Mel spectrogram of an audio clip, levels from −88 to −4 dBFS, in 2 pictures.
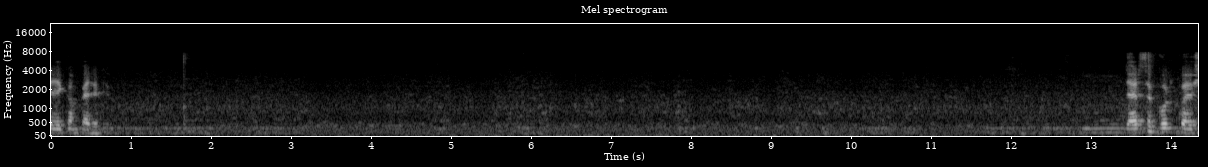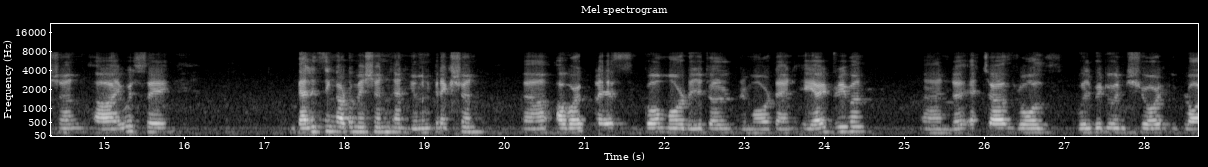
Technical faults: none

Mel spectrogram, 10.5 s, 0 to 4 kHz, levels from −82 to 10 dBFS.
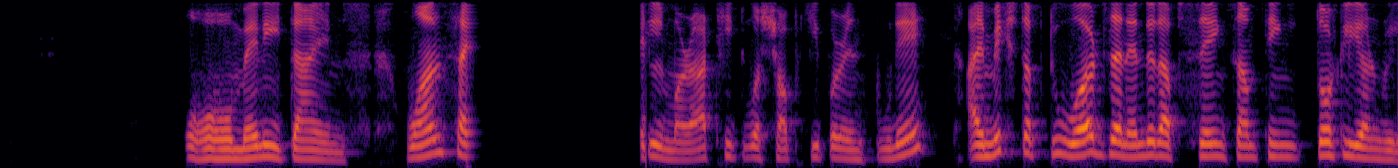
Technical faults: long network dropout; jitter buffer speed-up

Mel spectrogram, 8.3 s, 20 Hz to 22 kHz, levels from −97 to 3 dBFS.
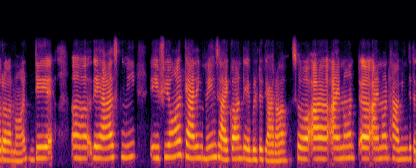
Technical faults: Opus voice compression

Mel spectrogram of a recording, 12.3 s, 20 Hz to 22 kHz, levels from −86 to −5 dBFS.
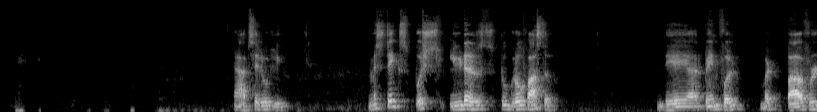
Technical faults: lost packet rebuilt from error correction

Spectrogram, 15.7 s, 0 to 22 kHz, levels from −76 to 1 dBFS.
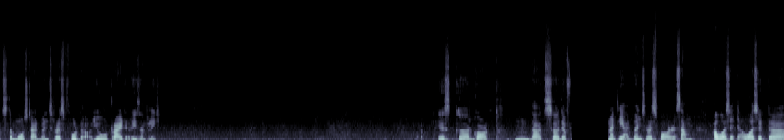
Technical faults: playback stall; catch-up at higher speed

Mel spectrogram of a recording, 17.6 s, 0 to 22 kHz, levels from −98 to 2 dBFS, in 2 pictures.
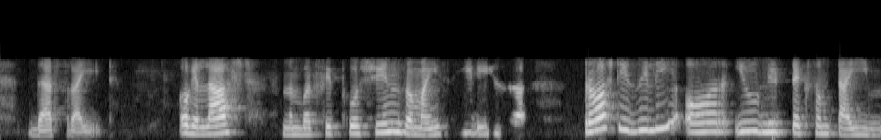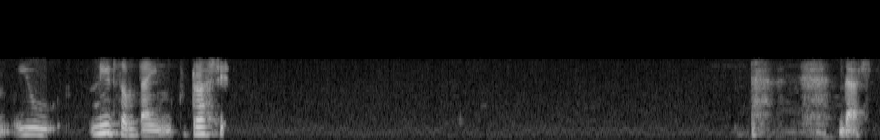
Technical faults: packet loss with pitch repetition

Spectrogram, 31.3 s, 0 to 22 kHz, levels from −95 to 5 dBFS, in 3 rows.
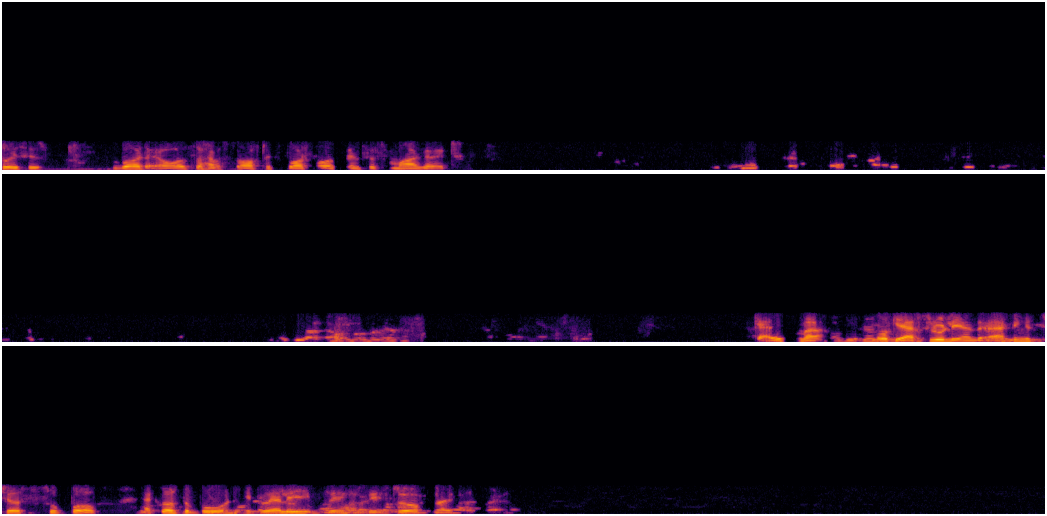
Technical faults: AMR bit errors

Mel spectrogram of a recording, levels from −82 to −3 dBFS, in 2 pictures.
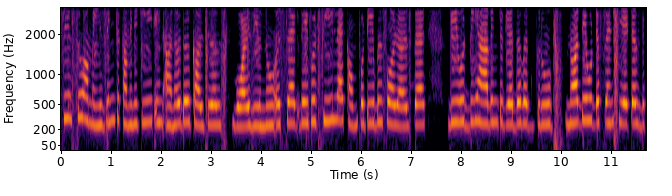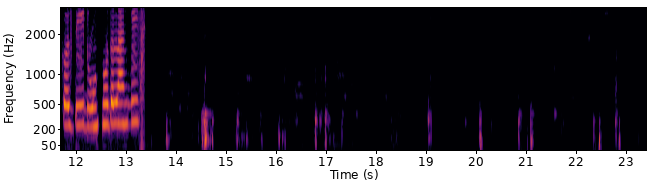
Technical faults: aliasing

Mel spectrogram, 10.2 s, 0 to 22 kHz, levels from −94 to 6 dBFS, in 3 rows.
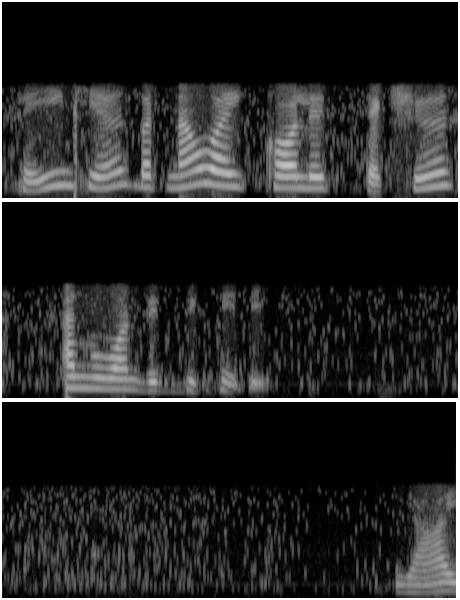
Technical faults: overdone noise removal; Bluetooth CVSD headset codec; Bluetooth headset packet repeated

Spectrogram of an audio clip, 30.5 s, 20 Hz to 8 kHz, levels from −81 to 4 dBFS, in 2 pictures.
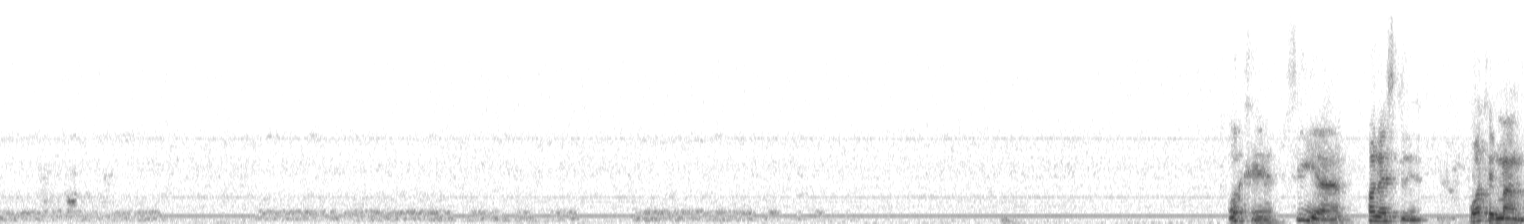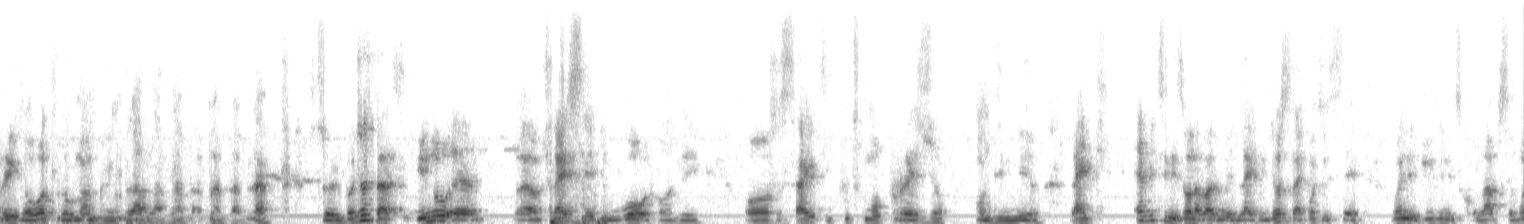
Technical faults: none

